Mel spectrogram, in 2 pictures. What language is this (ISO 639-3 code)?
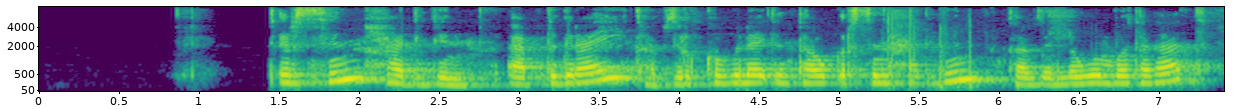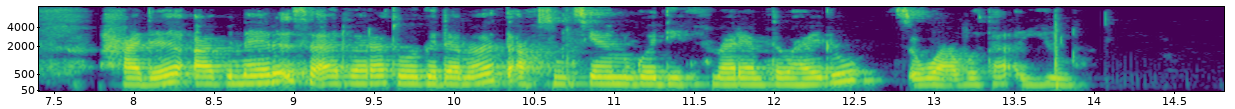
tir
